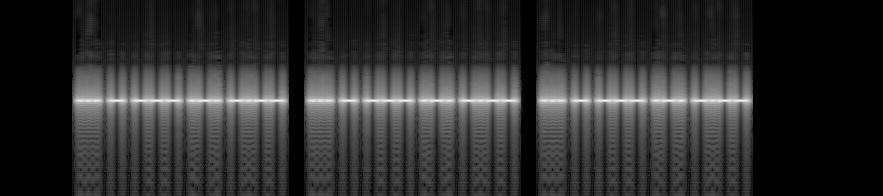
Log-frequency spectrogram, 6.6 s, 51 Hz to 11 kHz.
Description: Morse code, heard as a keyed tone, about 37 wpm, 700 Hz. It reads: STORY STORY STORY
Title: Top 300 Words Repeated 40wpm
